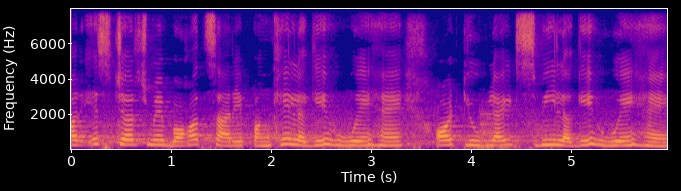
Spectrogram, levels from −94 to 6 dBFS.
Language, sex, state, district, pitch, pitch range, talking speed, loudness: Hindi, female, Uttar Pradesh, Muzaffarnagar, 250 Hz, 235-275 Hz, 160 wpm, -20 LUFS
